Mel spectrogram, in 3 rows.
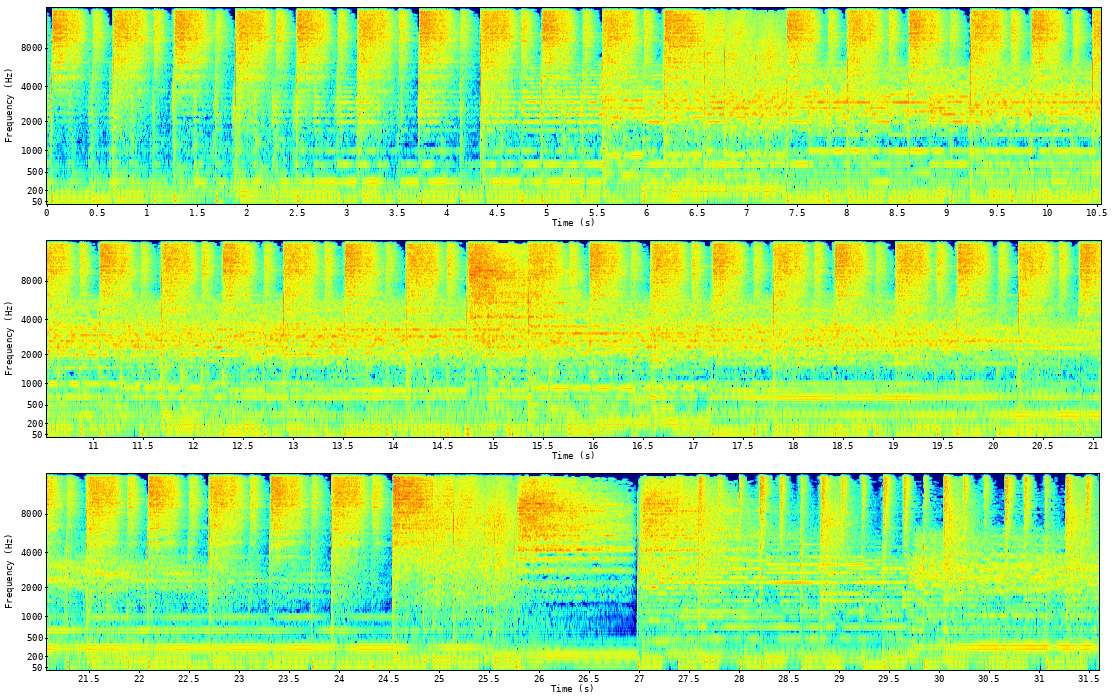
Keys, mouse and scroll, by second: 10.0-10.7 typing, 12.4 shift+Page_Up, 13.5-18.6 drag, 18.6 right click, 19.7-24.7 drag, 24.7 shift+Page_Up, 28.5-31.6 drag, 30.3 typing.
